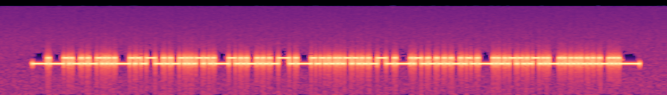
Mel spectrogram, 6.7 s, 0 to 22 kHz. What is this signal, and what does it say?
TTY/TDD text telephone tones (45.45 baud Baudot), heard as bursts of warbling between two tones, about 400 Hz shift, 1600 Hz centre. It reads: G4LO4 NK5IJ 9ZQ2F AXFF6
